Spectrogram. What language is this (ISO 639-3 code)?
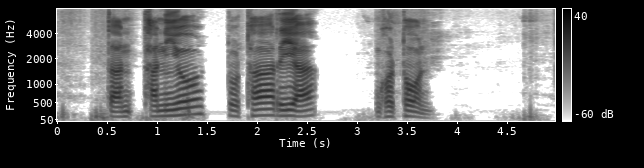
sat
